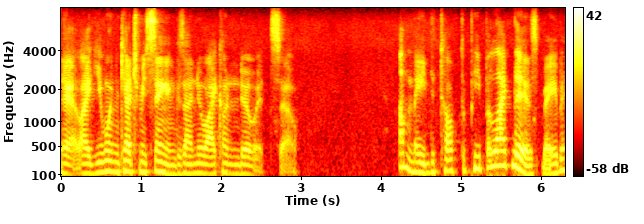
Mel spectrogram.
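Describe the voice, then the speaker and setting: A man with an unremarkable speaking voice talks at medium pitch and a moderate pace with lively intonation. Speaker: gaming podcast host. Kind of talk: casual chat.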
